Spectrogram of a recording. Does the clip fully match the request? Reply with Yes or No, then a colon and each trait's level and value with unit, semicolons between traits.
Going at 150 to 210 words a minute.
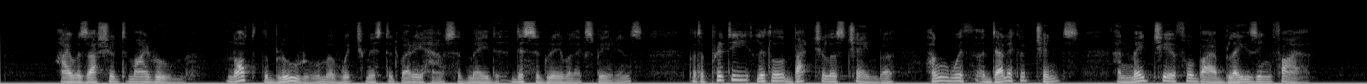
Yes: average, 160 wpm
